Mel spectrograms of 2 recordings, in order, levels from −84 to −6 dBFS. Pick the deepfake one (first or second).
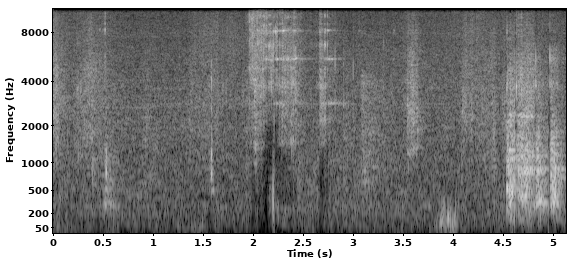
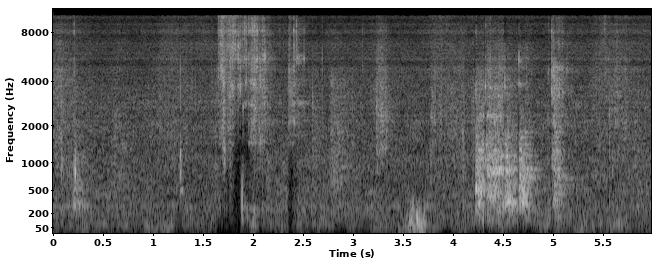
second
